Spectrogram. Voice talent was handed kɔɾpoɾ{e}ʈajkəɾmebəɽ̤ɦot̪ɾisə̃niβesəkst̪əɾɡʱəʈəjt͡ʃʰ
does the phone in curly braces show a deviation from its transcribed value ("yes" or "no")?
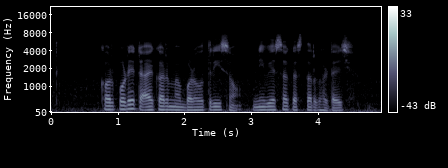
no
